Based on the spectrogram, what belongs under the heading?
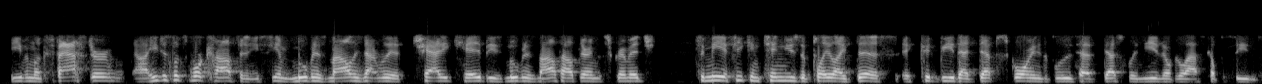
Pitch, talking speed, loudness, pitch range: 155 Hz, 275 wpm, -20 LUFS, 145-165 Hz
